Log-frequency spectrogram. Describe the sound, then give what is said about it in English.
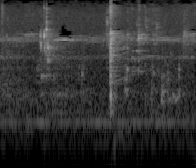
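Soft sips and swallows of water, a few faint wet gulps and clicks spaced apart against a quiet, steady background with no one speaking. “Drink some water.”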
